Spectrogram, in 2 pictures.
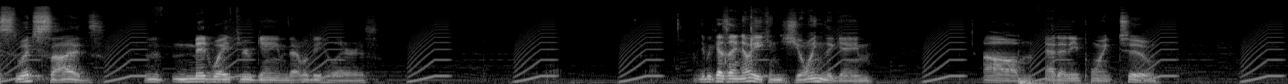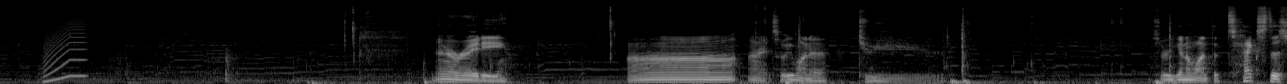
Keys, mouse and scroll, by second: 20.4 click, 20.6 space, 23.9 click, 24.3 space.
